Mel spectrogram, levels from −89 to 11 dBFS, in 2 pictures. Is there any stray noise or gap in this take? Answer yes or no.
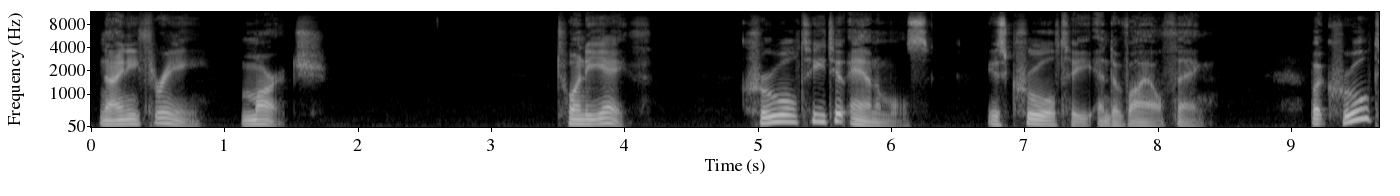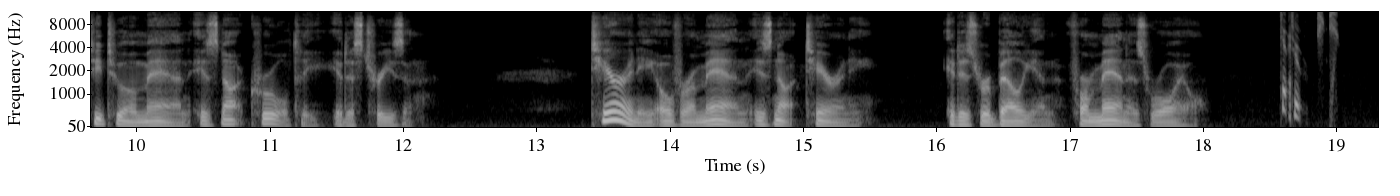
yes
